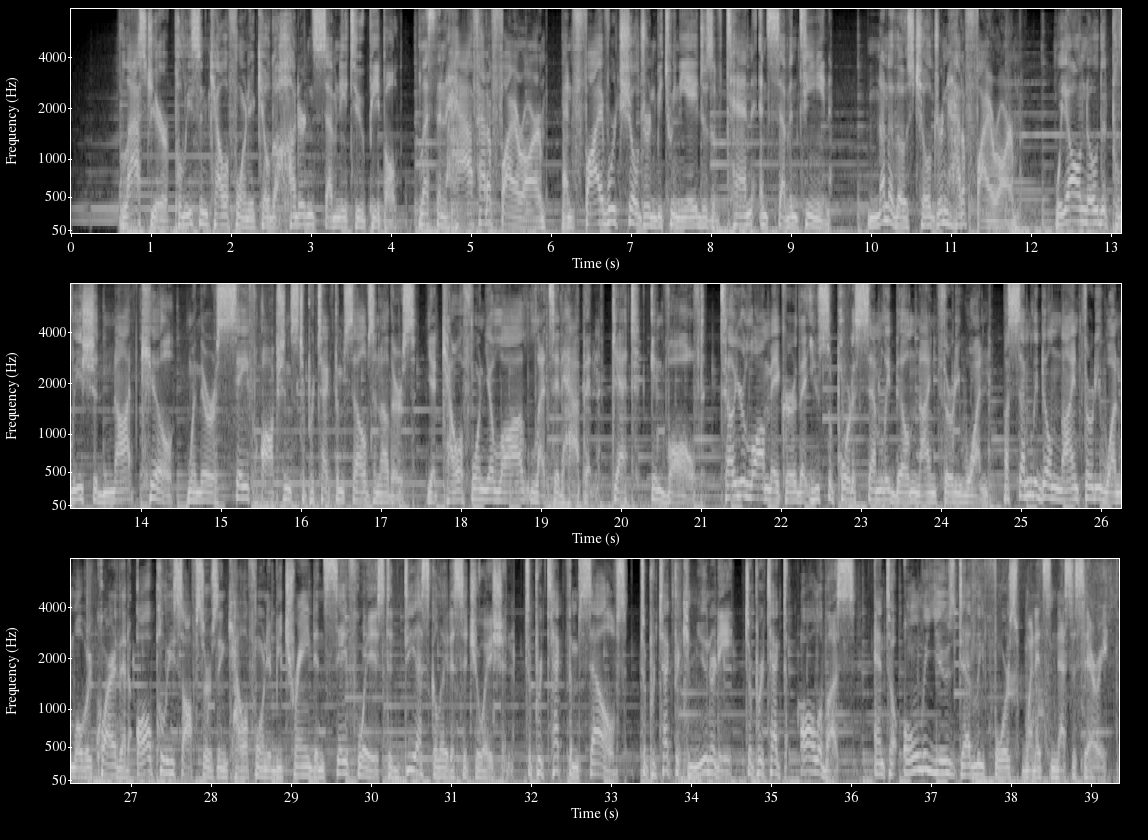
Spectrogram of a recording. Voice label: Radio Ad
